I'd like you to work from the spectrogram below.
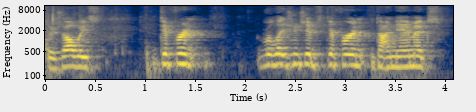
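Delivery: ordinary talk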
